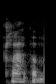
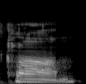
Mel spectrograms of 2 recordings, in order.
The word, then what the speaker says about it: Clapham: David skewered them by saying they pronounced Clapham as Clam, to pretend it was is posher, or Stockwell as St. Oakwell.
